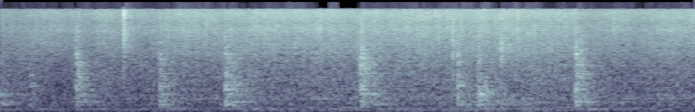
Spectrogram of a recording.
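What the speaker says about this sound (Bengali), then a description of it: "বেশ ভালো করে একসাথে ভেজে নিলাম।" Onion, ginger and garlic fry together in a pan on low flame, a steady sizzle punctuated by a few quick stirring scrapes and taps.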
